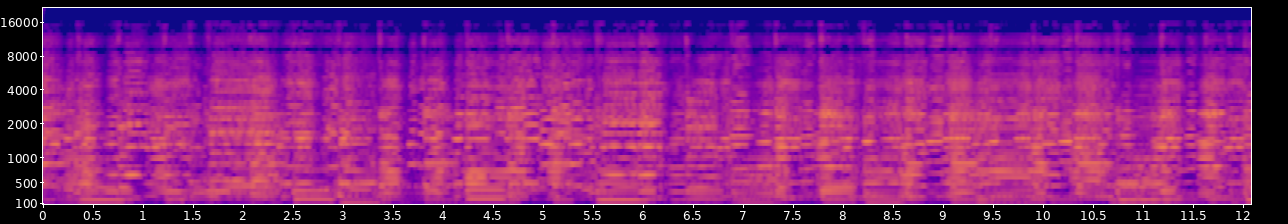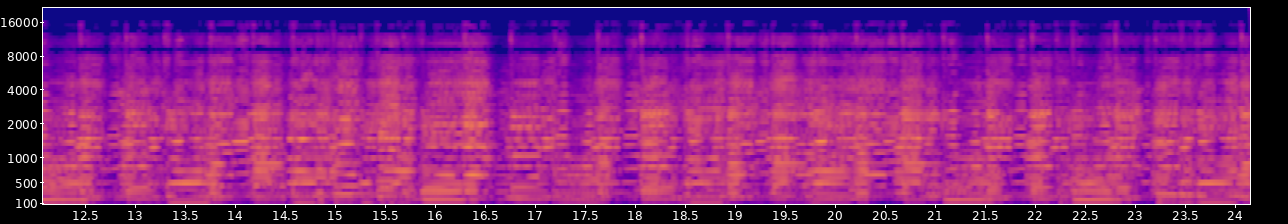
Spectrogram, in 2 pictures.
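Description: Button accordion playing the melody of a mazurka, an instrumental Tex-Mex conjunto dance tune in triple time, over a bajo sexto strumming bass notes and chords in a steady pulse.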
